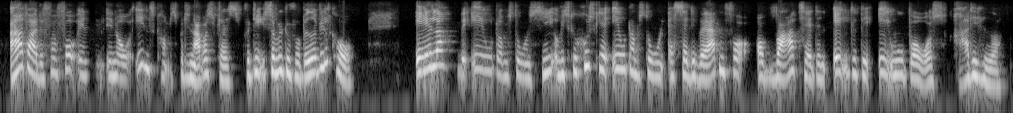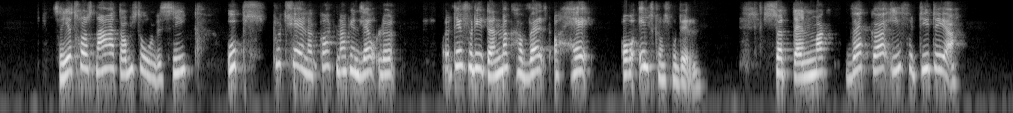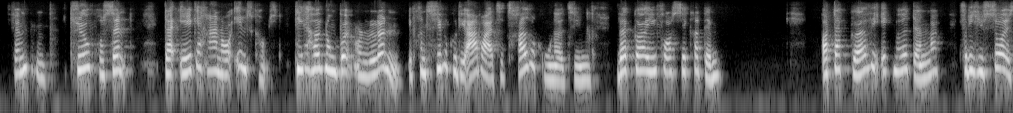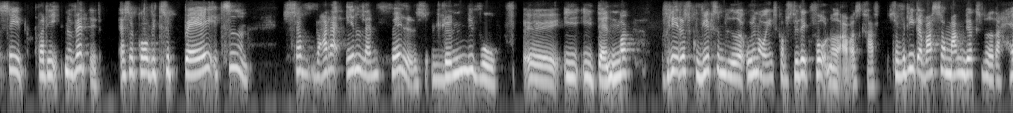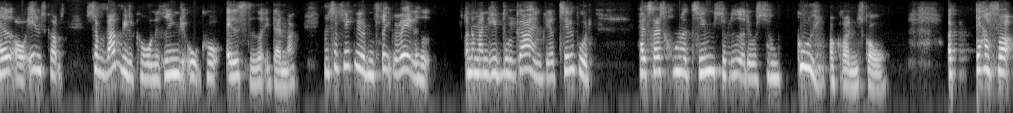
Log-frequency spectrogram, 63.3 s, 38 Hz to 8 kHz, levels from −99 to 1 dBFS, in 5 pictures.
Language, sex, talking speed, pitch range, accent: Danish, female, 185 wpm, 215-290 Hz, native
